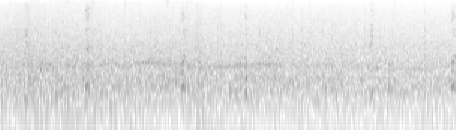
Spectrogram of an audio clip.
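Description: Rain falls steadily, with a low rushing hiss.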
